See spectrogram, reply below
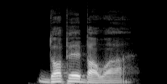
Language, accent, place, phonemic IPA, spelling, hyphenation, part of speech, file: German, Germany, Berlin, /ˈdɔpl̩ˌbaʊ̯ɐ/, Doppelbauer, Dop‧pel‧bau‧er, noun, De-Doppelbauer.ogg
- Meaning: doubled pawn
